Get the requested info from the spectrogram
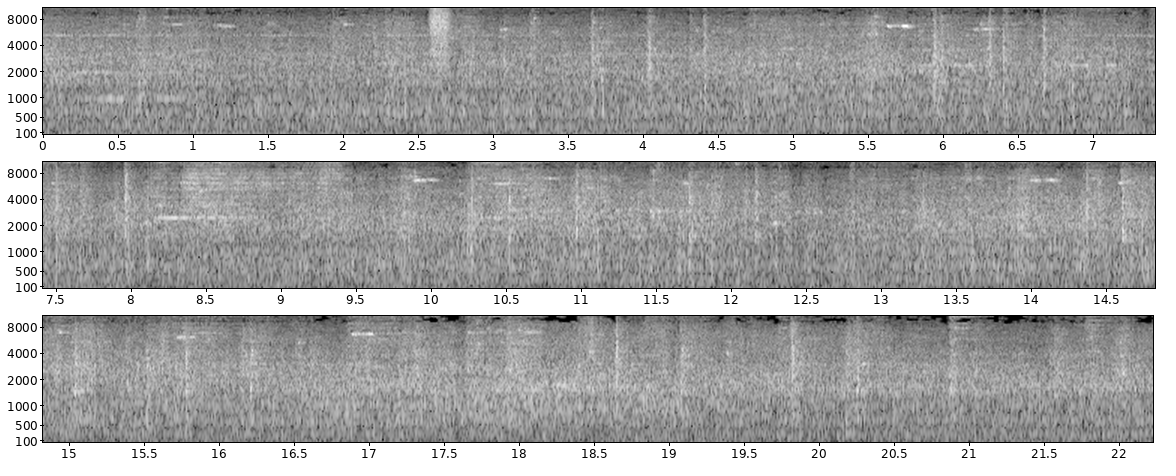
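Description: V/Line diesel locomotive hauling passenger carriages through yard points. The engine's low drone is strong for the first several seconds and then fades. Wheels click steadily over rail joints and crossings, with a little wheel squeal.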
